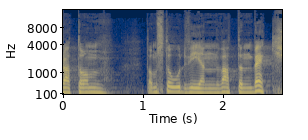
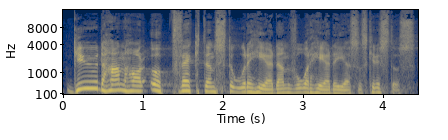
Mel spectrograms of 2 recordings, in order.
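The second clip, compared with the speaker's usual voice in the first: slow emphasis; slower than usual. Real, not acted. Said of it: "Och det är att".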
